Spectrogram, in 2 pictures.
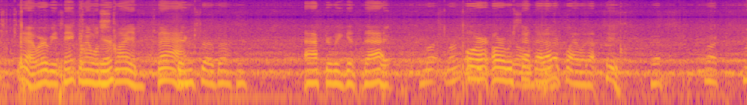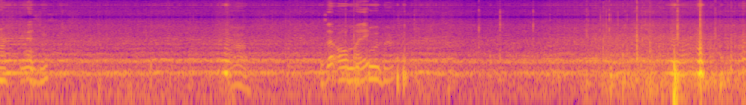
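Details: Swarm of honey bees during relocation, a continuous low, even hum; a man talks over the first several seconds, then the buzzing carries on alone with a few faint clicks and a thump near the end.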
